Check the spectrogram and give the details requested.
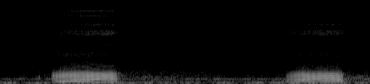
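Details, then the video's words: A sleeping male French Bulldog gives two rough, vibrating snores about two seconds apart, each lasting over half a second, in a quiet indoor room. "French bulldog snoring"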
